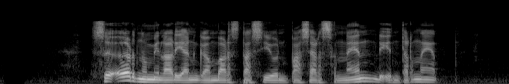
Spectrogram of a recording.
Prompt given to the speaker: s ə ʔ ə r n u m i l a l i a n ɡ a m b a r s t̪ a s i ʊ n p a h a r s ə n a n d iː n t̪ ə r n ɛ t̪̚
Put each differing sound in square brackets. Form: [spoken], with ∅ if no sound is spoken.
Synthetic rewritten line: s ə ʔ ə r n u m i l a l i a n ɡ a m b a r s t̪ a s i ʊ n p a [s] a r s ə n [ɛ] n d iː n t̪ ə r n ɛ t̪̚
